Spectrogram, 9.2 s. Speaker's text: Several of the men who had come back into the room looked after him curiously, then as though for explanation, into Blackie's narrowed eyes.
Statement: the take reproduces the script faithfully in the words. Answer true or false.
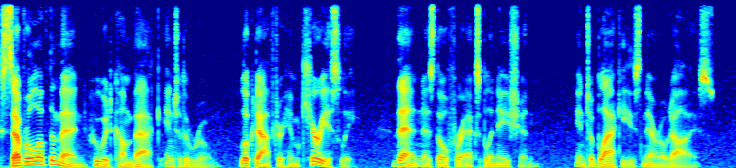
true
